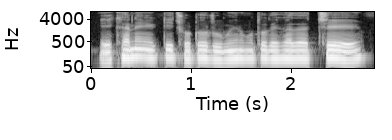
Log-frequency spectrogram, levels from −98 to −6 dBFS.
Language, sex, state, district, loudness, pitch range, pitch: Bengali, male, West Bengal, Alipurduar, -15 LUFS, 110-120 Hz, 115 Hz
